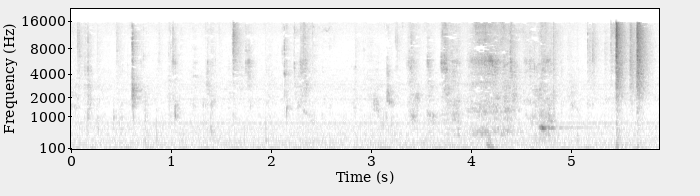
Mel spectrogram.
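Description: Several people biting into and chewing juicy watermelon slices close to the microphone: scattered wet crunches and mouth clicks throughout, with a sharper, louder click near the end.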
